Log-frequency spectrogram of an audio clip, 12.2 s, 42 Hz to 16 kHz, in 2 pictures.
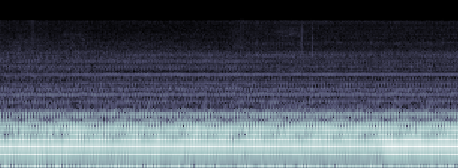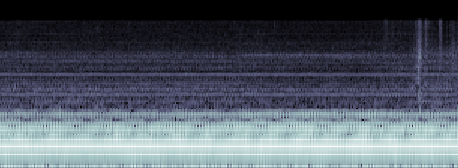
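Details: Nissan Navara D40 2.5 dCi diesel, still cold, fresh jerry can of fuel added, P1275 fuel pump and P1622 codes: steady low idle drone, revs creeping up only slowly, shake gone; engine down on power.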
